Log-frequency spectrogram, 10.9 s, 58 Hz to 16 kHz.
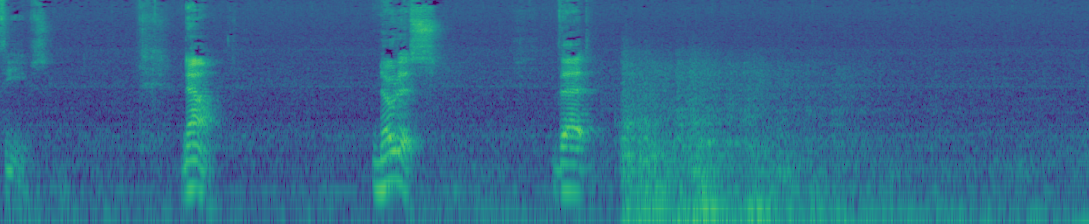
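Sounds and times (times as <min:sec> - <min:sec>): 
speech: 0:00.0 - 0:00.6, 0:01.4 - 0:02.2, 0:03.7 - 0:04.4, 0:05.5 - 0:06.5
thunder rumbling: 0:06.0 - 0:10.8.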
